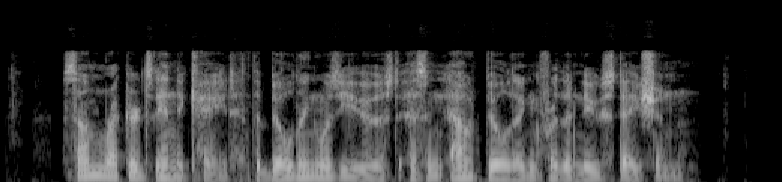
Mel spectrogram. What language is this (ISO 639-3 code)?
eng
